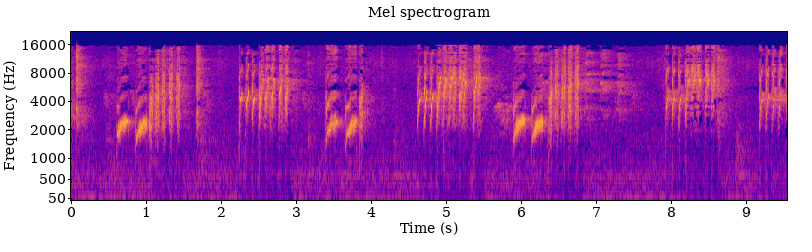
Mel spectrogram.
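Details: Straw-headed bulbul, a strong singer used as a training song with imitations of small and large birds and insects, sings loud bursts of sharp upslurred whistles alternating with rapid, buzzy high chatters, repeating every second or two.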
